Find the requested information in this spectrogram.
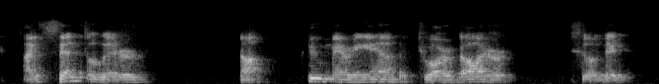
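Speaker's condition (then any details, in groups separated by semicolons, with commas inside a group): Parkinson's disease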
